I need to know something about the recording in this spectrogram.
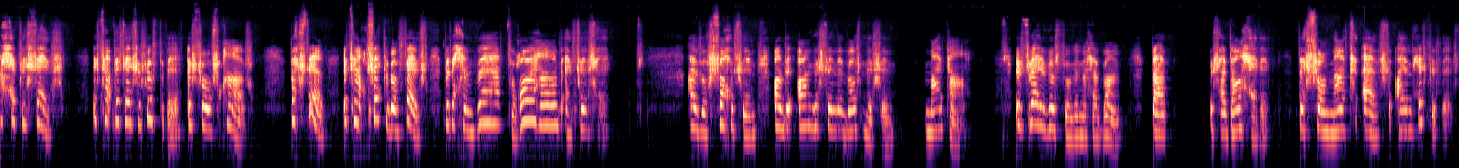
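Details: Speech impairment in a woman after glossectomy for squamous cell tongue cancer, with the tongue reconstructed from abdominal muscle. Her speech became hard to understand afterwards.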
